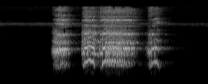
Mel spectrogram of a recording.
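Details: Wild junglefowl crowing during a traditional luring session to catch a live bird: a loud crow in three bursts, a short opening note, a long sustained middle phrase and a short final note, over a steady high insect drone.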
